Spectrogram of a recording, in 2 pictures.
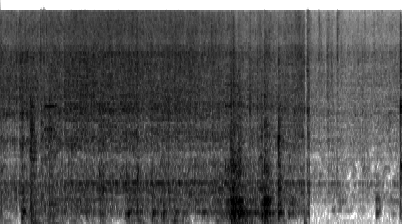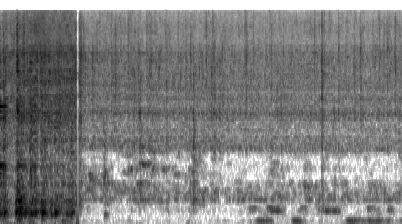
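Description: Chopped ginger and garlic sizzling in hot oil in an aluminium pressure cooker, stirred with a metal spoon that scrapes and clinks against the pot. The sizzle is loud for the first four or five seconds, then drops twice to a quieter, steady frying hiss.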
